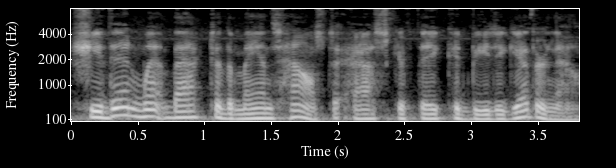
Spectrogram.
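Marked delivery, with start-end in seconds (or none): none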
